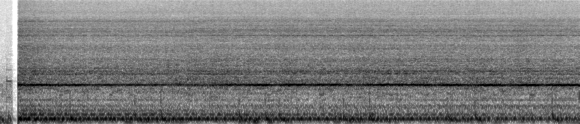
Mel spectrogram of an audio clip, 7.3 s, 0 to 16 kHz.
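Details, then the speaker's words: 2000 Ford Mustang GT at idle, before repair: a steady high whine at constant pitch over the engine, suspected to be the idler pulley, which was then replaced. "you can see there it's making an awful whining noise someone change the bully out and see if it helps"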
